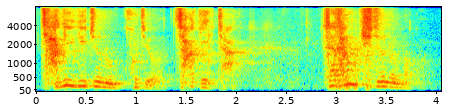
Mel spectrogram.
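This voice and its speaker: A man's voice: on the high side, lively intonation, normal speed, roomy sound. A man preaching a sermon as pastor, emphatic and asking the congregation questions. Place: church sanctuary.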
